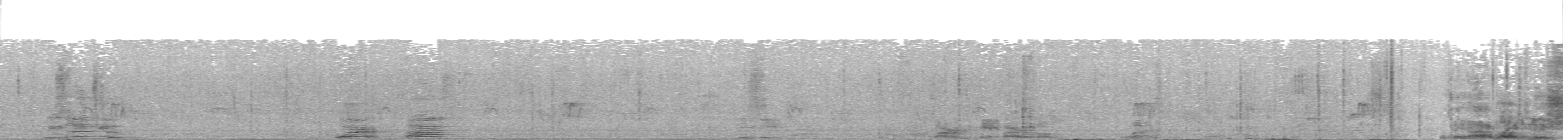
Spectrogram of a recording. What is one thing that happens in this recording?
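A man speaks slowly with pauses, heard through a loudspeaker outdoors.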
